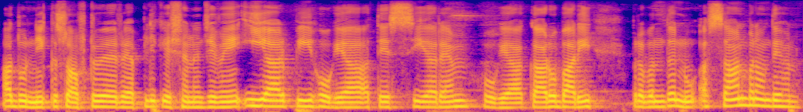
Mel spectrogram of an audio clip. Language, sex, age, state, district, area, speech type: Punjabi, male, 18-30, Punjab, Kapurthala, urban, spontaneous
